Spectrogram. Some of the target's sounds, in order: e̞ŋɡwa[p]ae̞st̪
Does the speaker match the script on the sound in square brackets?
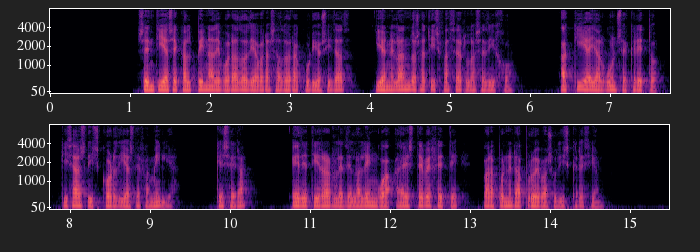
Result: no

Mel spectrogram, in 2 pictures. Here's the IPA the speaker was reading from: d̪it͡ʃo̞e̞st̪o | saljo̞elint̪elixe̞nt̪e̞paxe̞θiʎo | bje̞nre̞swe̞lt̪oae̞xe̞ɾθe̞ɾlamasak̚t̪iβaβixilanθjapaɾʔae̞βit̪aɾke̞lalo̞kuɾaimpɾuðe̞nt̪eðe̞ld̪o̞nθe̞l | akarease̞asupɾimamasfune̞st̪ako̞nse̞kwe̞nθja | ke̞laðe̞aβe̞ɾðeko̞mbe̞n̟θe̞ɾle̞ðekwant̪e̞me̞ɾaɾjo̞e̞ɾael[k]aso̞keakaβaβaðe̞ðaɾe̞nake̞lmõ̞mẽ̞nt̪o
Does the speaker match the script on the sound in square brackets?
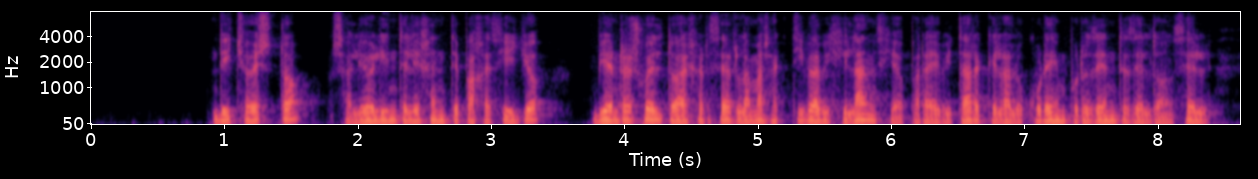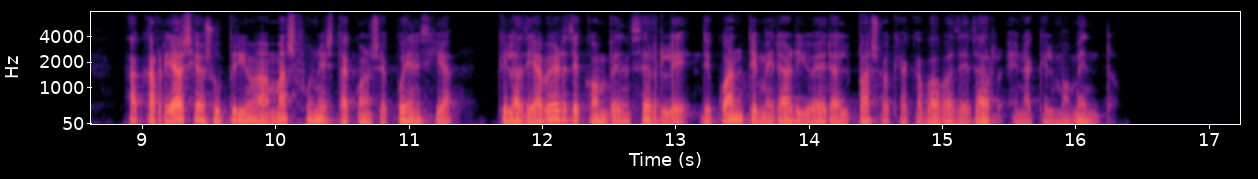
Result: no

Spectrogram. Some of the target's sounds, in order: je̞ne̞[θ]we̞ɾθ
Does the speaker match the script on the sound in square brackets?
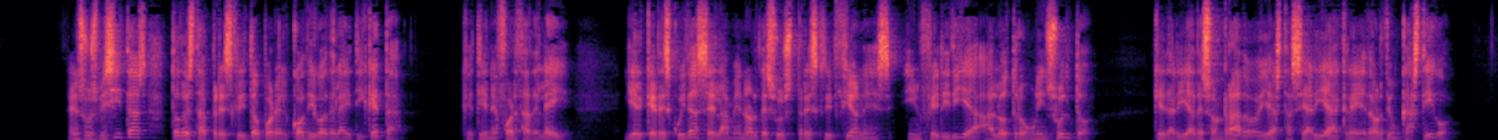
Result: no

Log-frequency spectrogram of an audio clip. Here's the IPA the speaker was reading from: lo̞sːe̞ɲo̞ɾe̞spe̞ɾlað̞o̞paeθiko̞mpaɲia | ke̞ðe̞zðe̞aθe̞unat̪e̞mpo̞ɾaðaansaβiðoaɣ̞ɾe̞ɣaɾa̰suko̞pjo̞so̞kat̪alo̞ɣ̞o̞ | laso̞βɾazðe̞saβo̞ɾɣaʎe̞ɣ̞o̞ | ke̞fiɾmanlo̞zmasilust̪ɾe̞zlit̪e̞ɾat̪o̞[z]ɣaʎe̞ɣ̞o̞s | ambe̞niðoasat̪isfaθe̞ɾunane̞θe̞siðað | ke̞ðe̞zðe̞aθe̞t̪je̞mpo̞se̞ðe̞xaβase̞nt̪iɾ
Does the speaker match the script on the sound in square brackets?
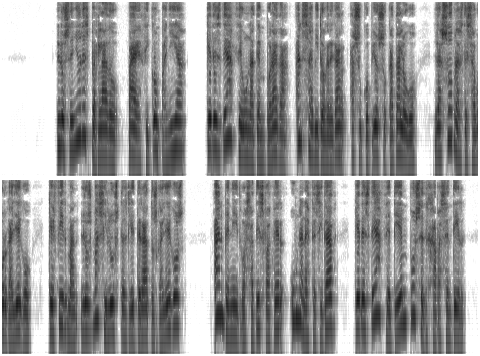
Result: yes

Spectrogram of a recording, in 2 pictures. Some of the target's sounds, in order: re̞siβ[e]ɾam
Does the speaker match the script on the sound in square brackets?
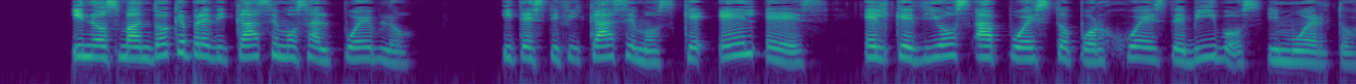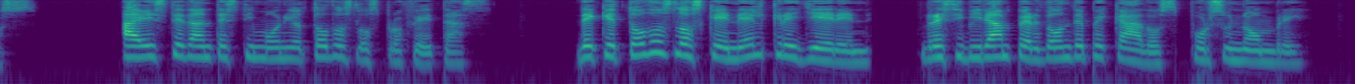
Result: no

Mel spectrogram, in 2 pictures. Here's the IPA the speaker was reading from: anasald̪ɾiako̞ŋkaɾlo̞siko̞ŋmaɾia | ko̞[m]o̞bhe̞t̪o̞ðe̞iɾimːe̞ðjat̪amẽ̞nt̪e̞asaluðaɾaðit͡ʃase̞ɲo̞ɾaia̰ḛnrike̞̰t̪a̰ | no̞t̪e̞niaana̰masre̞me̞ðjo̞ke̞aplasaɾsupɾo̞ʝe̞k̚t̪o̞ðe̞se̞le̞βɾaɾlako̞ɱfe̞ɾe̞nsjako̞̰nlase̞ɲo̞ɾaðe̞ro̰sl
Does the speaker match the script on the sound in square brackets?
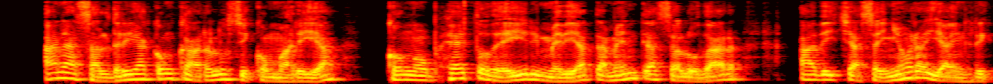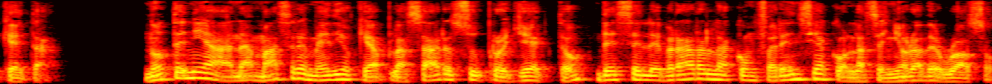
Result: no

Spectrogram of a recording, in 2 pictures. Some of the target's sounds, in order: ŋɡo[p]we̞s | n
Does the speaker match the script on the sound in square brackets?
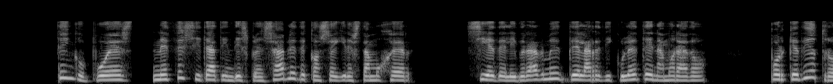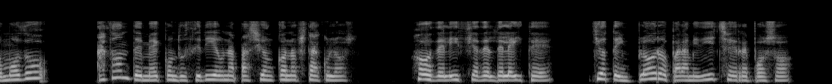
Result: yes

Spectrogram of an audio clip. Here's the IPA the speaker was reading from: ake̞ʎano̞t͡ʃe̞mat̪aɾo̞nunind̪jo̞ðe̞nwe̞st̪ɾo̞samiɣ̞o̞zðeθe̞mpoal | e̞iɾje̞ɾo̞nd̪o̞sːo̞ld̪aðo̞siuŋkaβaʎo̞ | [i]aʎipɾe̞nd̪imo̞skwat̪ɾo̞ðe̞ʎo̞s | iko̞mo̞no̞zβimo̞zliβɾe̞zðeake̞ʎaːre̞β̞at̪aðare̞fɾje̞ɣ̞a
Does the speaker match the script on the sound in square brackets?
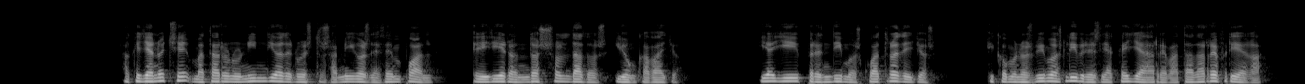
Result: yes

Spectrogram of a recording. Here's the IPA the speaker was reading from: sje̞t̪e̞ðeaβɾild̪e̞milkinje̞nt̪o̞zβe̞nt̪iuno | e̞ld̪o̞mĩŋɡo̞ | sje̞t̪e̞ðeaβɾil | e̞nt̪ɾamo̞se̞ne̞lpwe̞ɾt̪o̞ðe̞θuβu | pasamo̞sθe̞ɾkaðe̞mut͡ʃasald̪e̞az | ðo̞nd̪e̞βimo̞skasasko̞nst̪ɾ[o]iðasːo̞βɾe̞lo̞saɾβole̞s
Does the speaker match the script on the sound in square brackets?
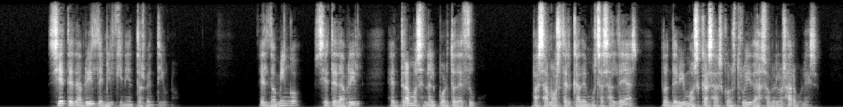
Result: no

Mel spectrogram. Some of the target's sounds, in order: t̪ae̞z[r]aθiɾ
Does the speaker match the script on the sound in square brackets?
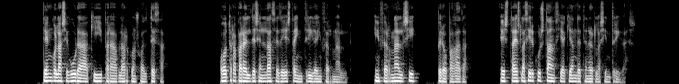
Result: no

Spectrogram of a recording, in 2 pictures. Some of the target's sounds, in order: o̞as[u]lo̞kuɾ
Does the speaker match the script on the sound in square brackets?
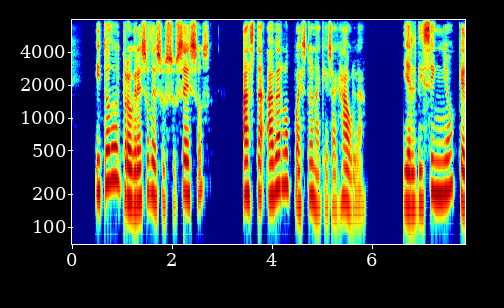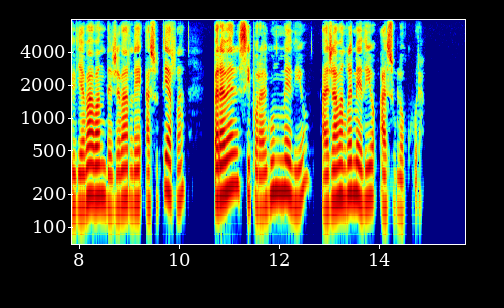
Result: yes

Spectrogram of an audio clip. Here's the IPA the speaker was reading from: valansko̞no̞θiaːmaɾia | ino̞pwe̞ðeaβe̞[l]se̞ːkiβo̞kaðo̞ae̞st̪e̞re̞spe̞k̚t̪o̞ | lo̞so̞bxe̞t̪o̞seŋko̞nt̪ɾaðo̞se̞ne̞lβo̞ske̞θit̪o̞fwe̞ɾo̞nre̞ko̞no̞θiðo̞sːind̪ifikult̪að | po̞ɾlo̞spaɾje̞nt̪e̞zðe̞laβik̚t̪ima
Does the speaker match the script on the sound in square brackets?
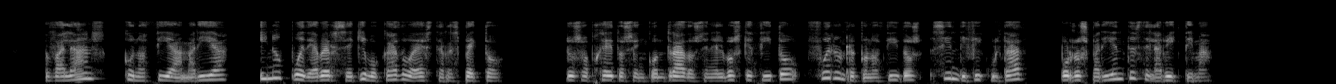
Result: no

